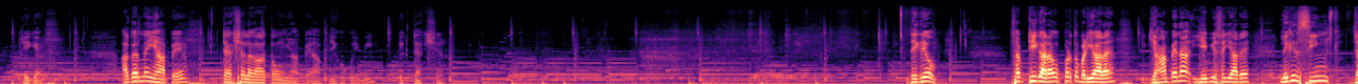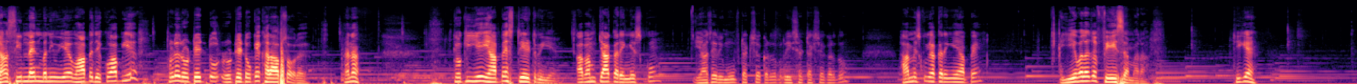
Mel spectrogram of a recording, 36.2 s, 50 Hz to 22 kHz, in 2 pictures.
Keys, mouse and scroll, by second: 14.1 scroll, 14.2 scroll up 1, 14.7 alt+middle click, 15.8 alt+middle click, 27.1 double click, 31.7 double click, 32.6 w, 33.3 middle click, 35.8 alt+middle click.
